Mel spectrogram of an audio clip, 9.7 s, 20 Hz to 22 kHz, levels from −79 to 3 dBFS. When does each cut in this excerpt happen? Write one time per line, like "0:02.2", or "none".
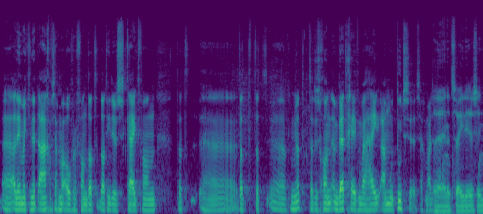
0:05.1
0:06.2
0:08.6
